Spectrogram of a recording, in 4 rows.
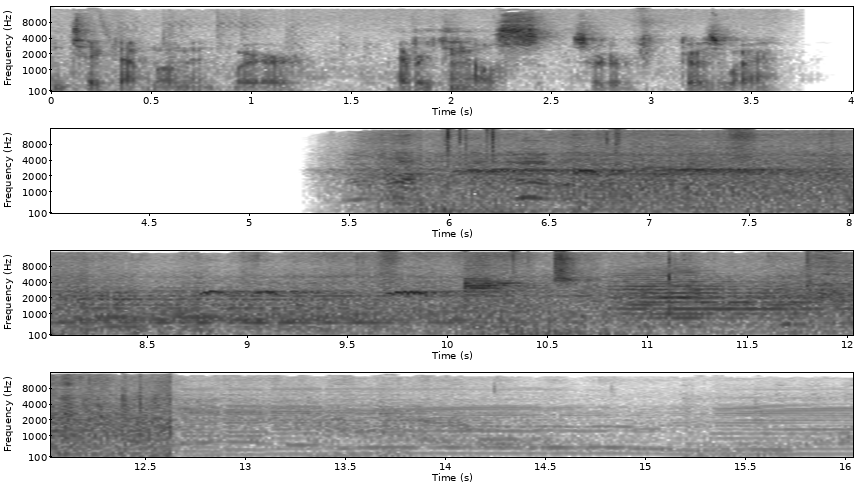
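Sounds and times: traffic: 5.3 - 13.9
voices: 5.4 - 7.7
horn-like notes: 5.5 - 16.0
high whistle-like tone: 6.0 - 10.8
held musical notes: 7.4 - 16.0.

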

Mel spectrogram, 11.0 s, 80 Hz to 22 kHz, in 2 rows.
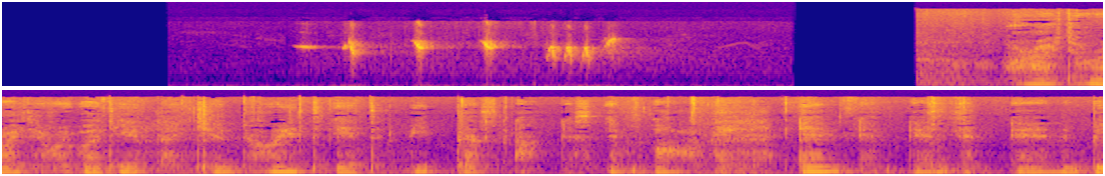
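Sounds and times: high bird-like chirps: 0.9 - 4.0.

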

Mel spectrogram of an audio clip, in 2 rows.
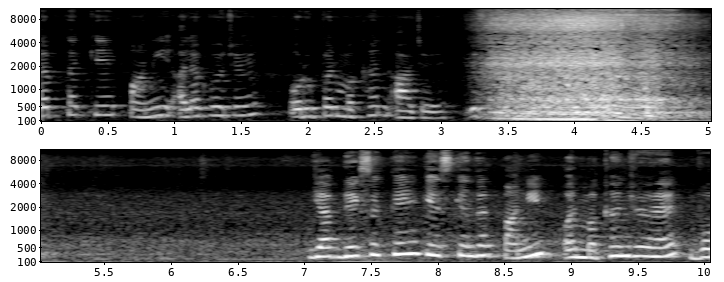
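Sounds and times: blender running: 3.2 - 5.2.

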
